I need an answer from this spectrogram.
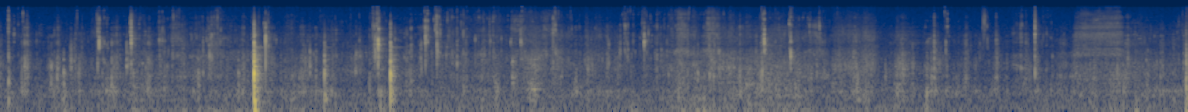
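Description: Close-up eating sounds: chewing and biting of rice, curry and vegetables eaten by hand, with many small wet mouth clicks. A sharp click stands out about four seconds in, and another near six seconds.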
